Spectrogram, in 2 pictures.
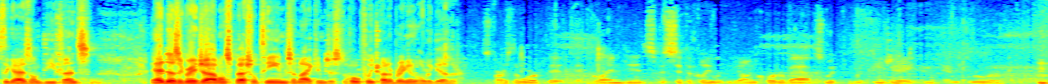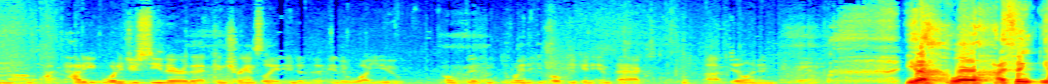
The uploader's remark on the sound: February Signing Day Press Conference (2/7/24)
